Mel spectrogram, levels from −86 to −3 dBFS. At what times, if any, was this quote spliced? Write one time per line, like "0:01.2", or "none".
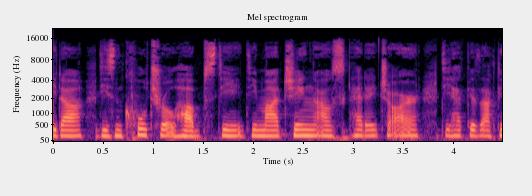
0:03.0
